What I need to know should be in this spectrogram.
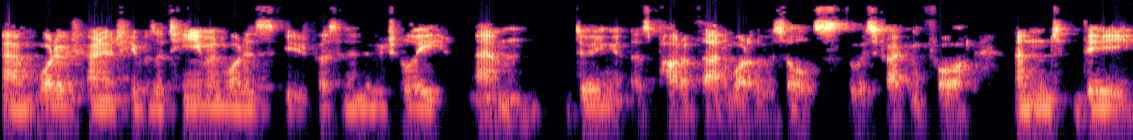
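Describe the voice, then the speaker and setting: A man talks at a fairly quick pace. He has a British accent. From UK. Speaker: company CEO. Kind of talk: interview. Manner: halting, many fillers.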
